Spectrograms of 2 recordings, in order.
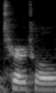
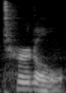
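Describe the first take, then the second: First: The middle t is a clear, crisp t. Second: The middle t sounds like a quick d. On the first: The speaker calls it wrong. "We don't say turtle" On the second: The speaker calls it right. "we almost always make it a D sound"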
